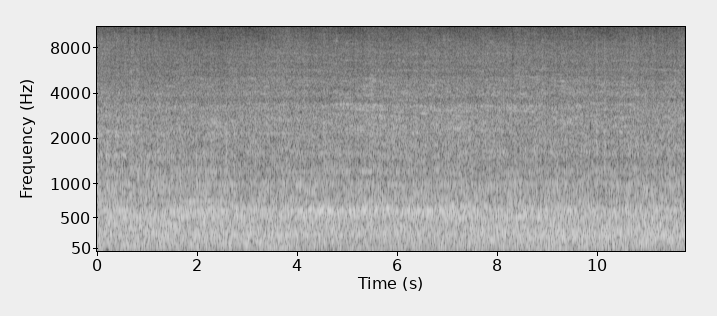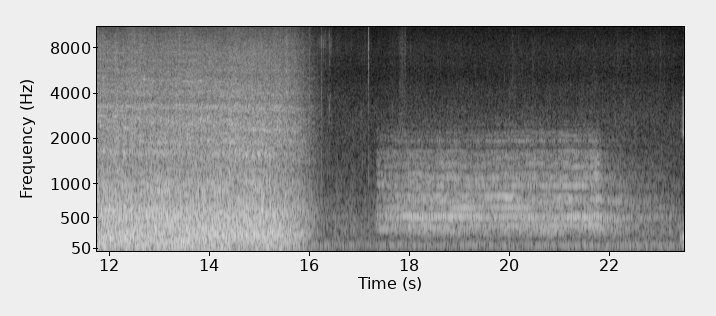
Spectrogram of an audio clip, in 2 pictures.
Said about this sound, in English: You can hear the distant K5 LLA in the quiet night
